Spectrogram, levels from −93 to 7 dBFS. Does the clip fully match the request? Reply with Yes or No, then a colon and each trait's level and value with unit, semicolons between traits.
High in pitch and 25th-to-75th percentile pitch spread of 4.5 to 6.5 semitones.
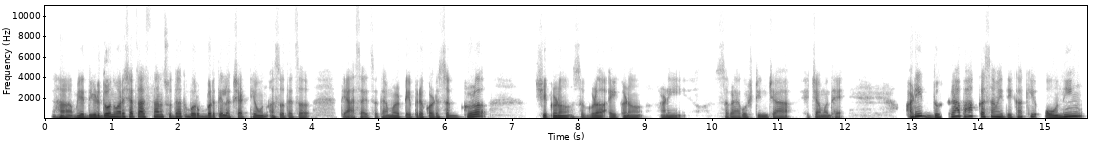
No: low, 130 Hz; wide, 5.5 semitones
